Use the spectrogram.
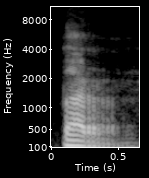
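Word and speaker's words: בר: rest sebelah kanan ya Be dan rest itu kalau dijadiin satu itu bacanya bar bar itu adalah Son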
